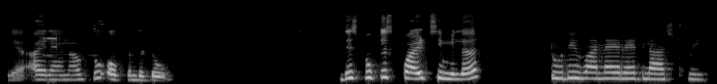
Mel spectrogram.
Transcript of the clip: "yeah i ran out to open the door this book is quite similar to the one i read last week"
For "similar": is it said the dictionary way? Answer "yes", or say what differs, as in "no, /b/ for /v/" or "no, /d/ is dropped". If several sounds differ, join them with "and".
yes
